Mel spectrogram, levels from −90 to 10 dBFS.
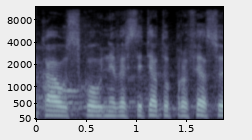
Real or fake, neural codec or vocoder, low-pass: fake; vocoder, 48 kHz, 128 mel bands, Vocos; 10.8 kHz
